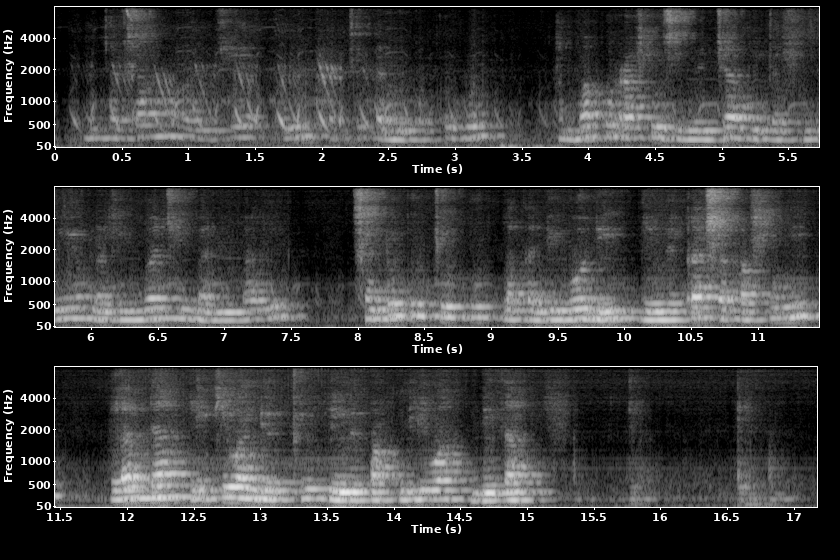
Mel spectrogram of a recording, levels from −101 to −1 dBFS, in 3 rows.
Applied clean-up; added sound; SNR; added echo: neural separator model SepFormer DNS4.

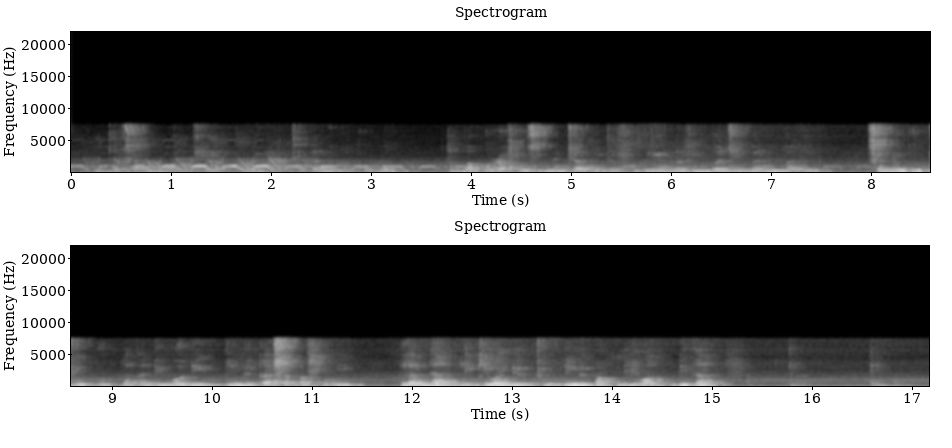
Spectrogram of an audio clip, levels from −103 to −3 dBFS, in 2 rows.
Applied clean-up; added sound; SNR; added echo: none; Alarm; 16 dB; reverberation time 0.5 s.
